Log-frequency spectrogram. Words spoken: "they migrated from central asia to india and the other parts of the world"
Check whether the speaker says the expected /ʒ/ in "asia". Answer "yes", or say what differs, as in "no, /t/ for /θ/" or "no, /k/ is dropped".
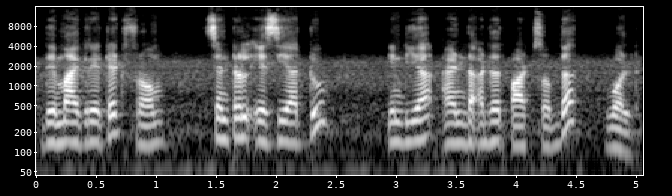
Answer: no, /s/ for /ʒ/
